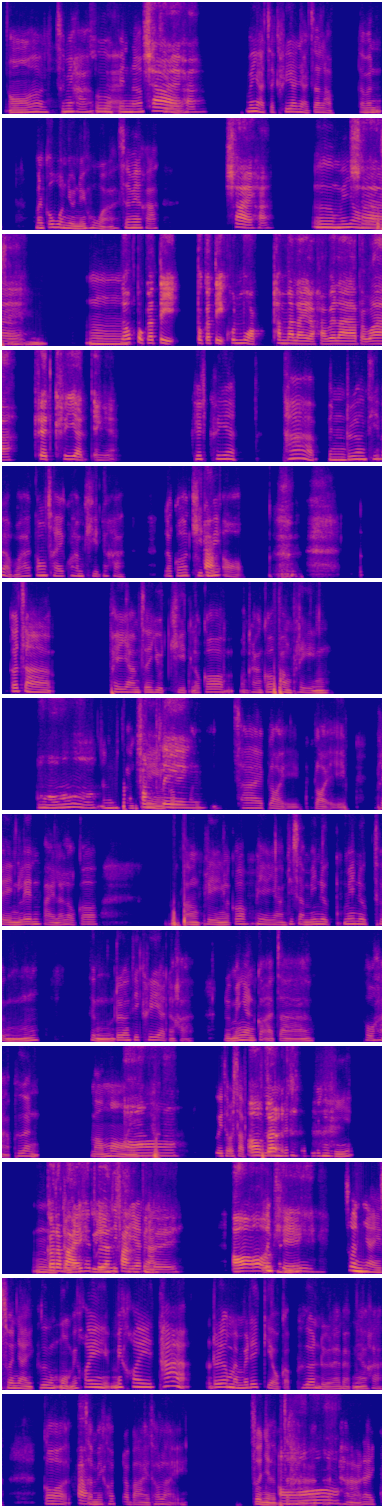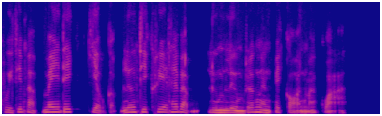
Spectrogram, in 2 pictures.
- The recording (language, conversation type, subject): Thai, unstructured, เวลารู้สึกเครียด คุณมักทำอะไรเพื่อผ่อนคลาย?
- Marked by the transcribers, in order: other background noise; tapping; chuckle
